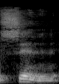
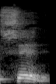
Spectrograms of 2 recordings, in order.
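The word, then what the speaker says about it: שין: the left one then the dot makes it into a sin SM so shin and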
